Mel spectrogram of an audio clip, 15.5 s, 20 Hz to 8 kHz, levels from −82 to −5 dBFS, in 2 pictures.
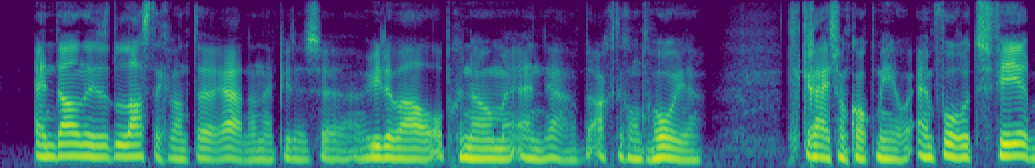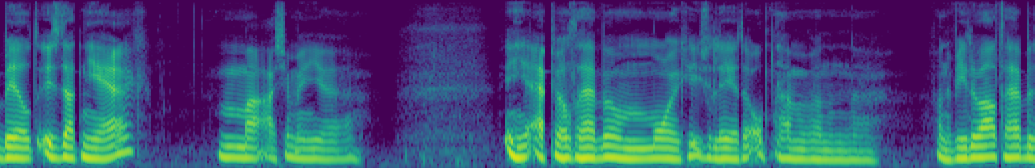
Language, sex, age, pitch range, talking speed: Dutch, male, 40-59, 130-165 Hz, 220 wpm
